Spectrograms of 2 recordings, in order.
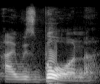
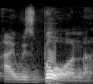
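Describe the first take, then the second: First: 'I' and 'was' are reduced to weak forms. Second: 'I' and 'was' are reduced to weak forms.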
